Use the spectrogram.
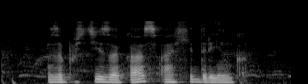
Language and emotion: Russian, neutral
